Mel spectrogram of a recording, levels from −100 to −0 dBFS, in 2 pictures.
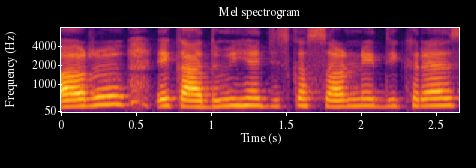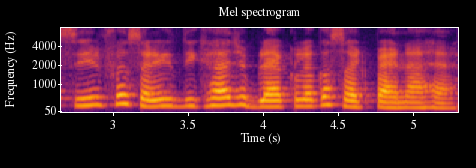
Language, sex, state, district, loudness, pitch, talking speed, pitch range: Hindi, female, Chhattisgarh, Jashpur, -19 LUFS, 240 Hz, 250 wpm, 220-255 Hz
